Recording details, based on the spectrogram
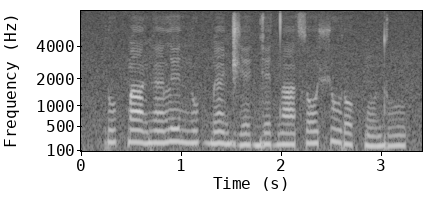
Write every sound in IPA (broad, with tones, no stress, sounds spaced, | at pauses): ɾ u˧ k͡p ã˦ ɡ ɛ̃˦ l e˦˨ n u˧ ɡ͡b ɛ̃˧ d͡ʒ e˨ ɡ e˧ d ã˧ s o˦ ʃ u˦˨ ɾ o˨ k͡p ũ˨˦ d u˧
